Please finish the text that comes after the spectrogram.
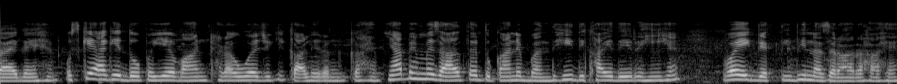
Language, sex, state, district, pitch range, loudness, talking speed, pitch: Hindi, female, Chhattisgarh, Raigarh, 180-205 Hz, -24 LUFS, 240 wpm, 185 Hz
